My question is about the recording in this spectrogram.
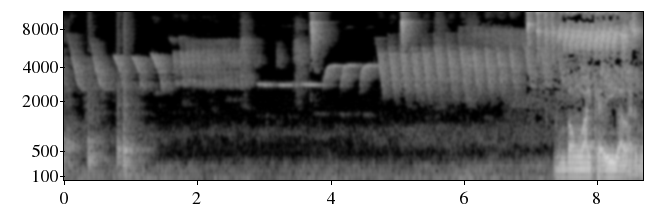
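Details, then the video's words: Bananaquit coming out of moult and singing: high buzzy phrases and short sharp notes, a steady thin tone, then fast pulsed trills, ending with a loud burst of lower, harsher sound. "Sibite malukinho... saindo da muda cantando bem..."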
